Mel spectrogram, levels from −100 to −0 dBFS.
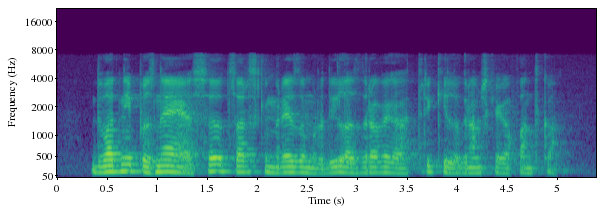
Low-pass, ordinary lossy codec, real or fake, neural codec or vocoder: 7.2 kHz; none; real; none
